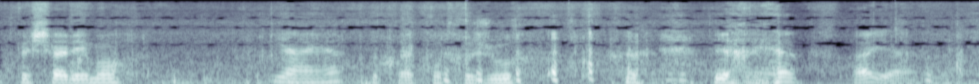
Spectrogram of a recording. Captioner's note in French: rire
